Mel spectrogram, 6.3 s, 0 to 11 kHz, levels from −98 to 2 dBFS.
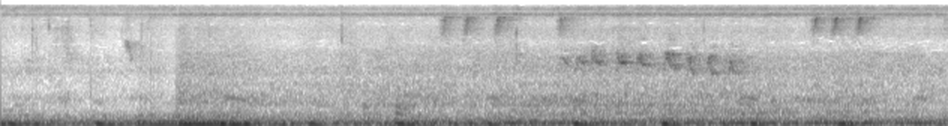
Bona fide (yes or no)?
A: yes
